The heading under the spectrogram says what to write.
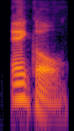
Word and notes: ankle: American English

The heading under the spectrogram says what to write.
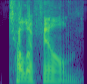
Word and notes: telefilm: American English

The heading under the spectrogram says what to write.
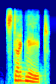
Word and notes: stagnate: Indian

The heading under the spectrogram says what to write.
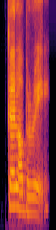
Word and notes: corroboree: Indian

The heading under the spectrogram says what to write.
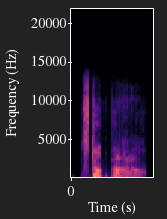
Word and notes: stockpile: British English

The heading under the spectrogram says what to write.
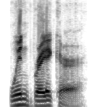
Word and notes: windbreaker: American English

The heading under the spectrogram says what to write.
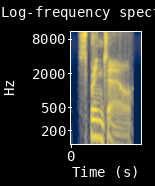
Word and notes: Springtail: British English

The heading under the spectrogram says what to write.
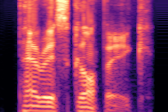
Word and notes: Periscopic: British English

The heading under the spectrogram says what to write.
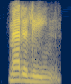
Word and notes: madeleine: Indian

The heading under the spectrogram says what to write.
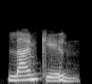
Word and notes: limekiln: Indian

